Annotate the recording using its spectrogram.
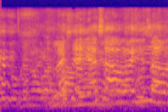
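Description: A small group chattering, several voices talking over one another at once.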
